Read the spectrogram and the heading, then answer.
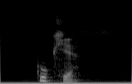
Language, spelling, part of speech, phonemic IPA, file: Dutch, koekje, noun, /ˈku.kjə/, Nl-koekje.ogg
- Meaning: 1. diminutive of koek 2. cookie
